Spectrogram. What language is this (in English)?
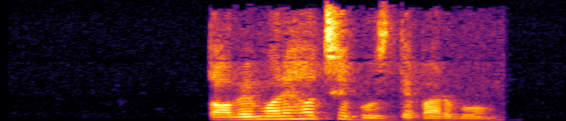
Bangla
